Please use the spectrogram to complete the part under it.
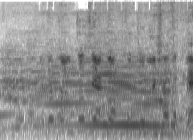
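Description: A Holstein Friesian dairy cow at a rural cattle market gives a sustained, loud, nearby moo lasting most of the moment, with faint market noise behind it.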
